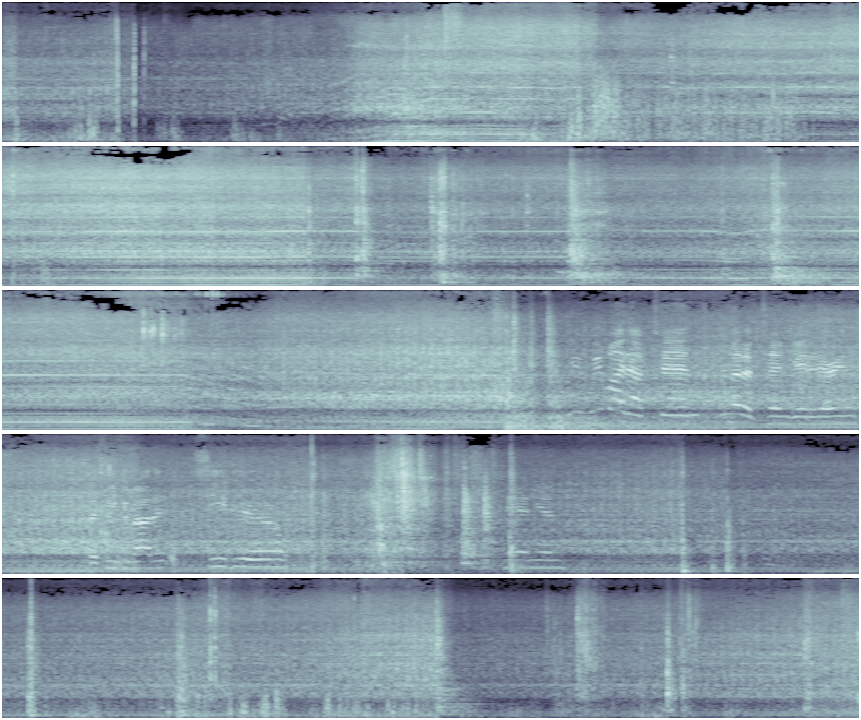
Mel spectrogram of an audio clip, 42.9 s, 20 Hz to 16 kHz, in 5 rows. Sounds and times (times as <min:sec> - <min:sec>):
Truck: 0:00.0 - 0:42.8.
